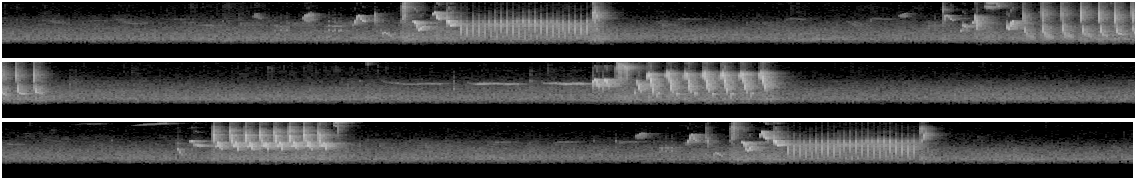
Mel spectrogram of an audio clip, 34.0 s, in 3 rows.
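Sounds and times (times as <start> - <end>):
common nightingale singing: 0.6 - 7.0, 7.8 - 11.8, 14.8 - 19.2, 22.7 - 32.1.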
